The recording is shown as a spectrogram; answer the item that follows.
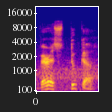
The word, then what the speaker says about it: Varusteleka: with a military surplus gear unboxing here from various dukkha I believe is how it's pronounced it's a military surplus shop in Helsinki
